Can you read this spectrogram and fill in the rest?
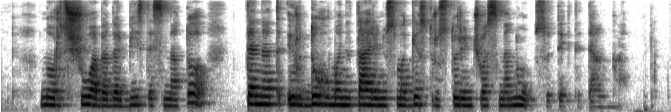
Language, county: Lithuanian, Vilnius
